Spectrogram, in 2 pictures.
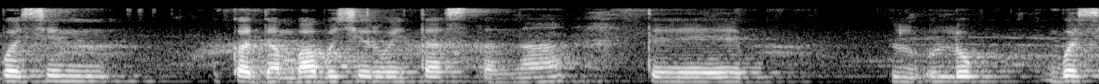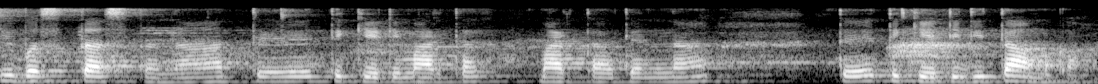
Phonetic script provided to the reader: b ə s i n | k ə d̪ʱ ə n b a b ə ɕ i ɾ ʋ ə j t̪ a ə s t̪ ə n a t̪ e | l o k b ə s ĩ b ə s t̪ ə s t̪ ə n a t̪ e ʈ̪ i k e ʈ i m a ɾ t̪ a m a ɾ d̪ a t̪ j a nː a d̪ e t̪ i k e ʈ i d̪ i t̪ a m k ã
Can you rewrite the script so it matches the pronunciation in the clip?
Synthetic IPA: b ə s i n | k ə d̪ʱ ə m b a b ə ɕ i ɾ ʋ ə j t̪ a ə s t̪ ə n a t̪ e | l o k b ə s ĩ b ə s t̪ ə s t̪ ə n a t̪ e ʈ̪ i k e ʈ i m a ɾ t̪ a m a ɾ t̪ a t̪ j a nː a t̪ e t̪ i k e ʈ i d̪ i t̪ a m k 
